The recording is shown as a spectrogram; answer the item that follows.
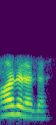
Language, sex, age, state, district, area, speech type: Nepali, female, 30-45, West Bengal, Kalimpong, rural, conversation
